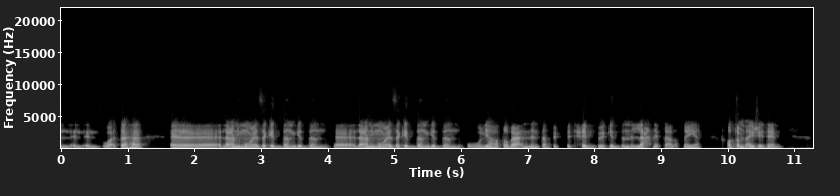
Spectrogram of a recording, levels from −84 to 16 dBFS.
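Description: At 4.12 s the speech jumps back and plays a stretch again. This is a stream segment repeated. The player fetched or queued the same chunk of the stream twice. The repeat runs from 4.12 s to 6.12 s, so about 2.0 s of speech is heard a second time. A small blip marks the jump back at 4.12 s. The clip runs 2.0 s longer than it should as a result.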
